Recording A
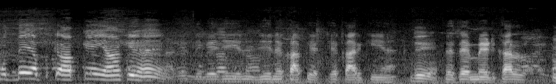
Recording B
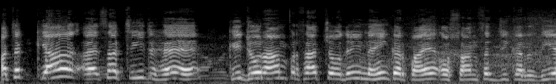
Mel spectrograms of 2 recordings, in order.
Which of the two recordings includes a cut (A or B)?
A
